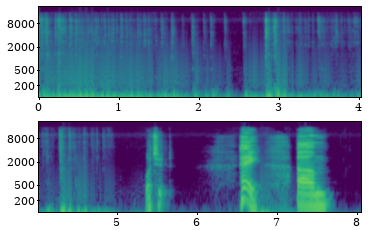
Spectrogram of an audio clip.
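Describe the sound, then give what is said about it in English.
Several seconds of rapid clattering keystrokes over a low rumble, as if typing on a computer keyboard, followed by a few short, playful voiced vocal noises. “This is me typing, you know, okay.”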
